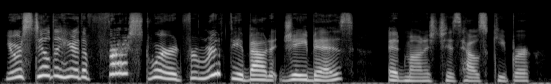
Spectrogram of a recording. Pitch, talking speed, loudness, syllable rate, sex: 250 Hz, 175 wpm, -17 LUFS, 5.3 syllables/s, female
